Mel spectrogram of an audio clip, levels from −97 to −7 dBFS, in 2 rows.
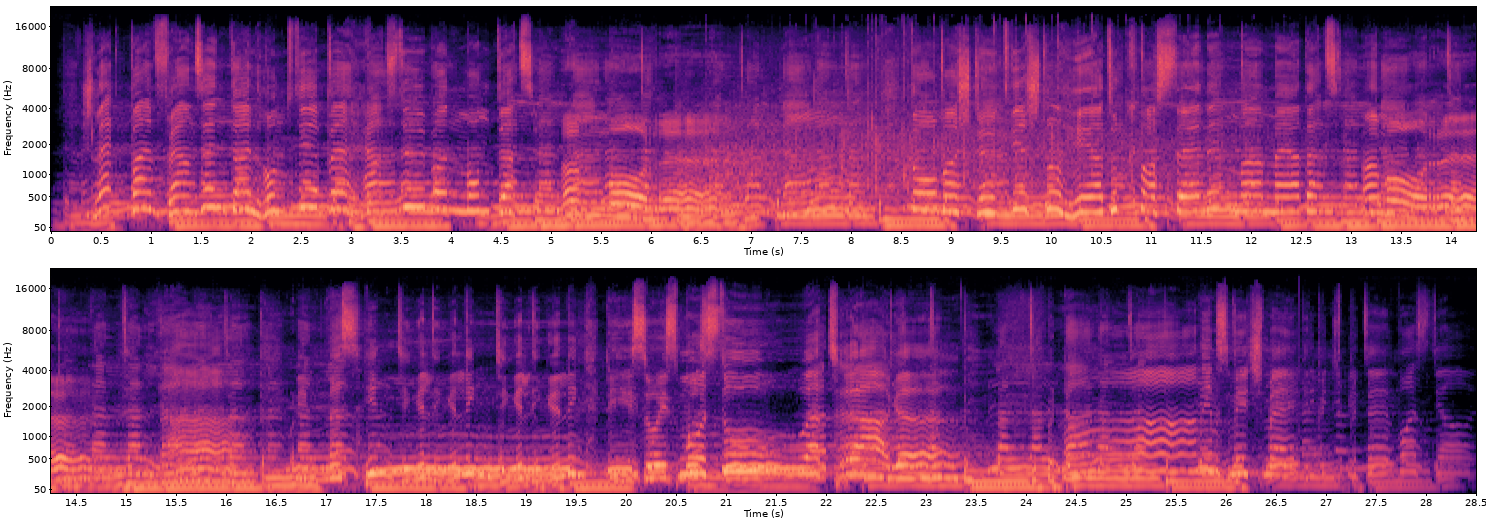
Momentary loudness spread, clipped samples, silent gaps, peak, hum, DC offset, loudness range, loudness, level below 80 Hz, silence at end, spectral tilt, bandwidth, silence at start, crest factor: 6 LU; under 0.1%; none; -14 dBFS; none; under 0.1%; 4 LU; -28 LUFS; -40 dBFS; 0.15 s; -5 dB/octave; 19 kHz; 0.05 s; 14 dB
